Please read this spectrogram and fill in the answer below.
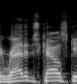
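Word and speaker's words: Ratajkowski: Well, a couple of white chicks, Vanessa Hudgens and Emily, how do you pronounce it? Radikowski. – Uh-huh. – What did I say? Radikowski? – Yeah, that's good. You're fine.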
